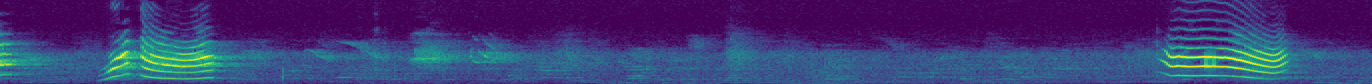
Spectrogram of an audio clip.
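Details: Pet parrot talking, said to repeat "mummy mummy": two loud, bent, harmonic utterances, one near the start and one near the end, separated by a long stretch of quiet indoor background murmur.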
